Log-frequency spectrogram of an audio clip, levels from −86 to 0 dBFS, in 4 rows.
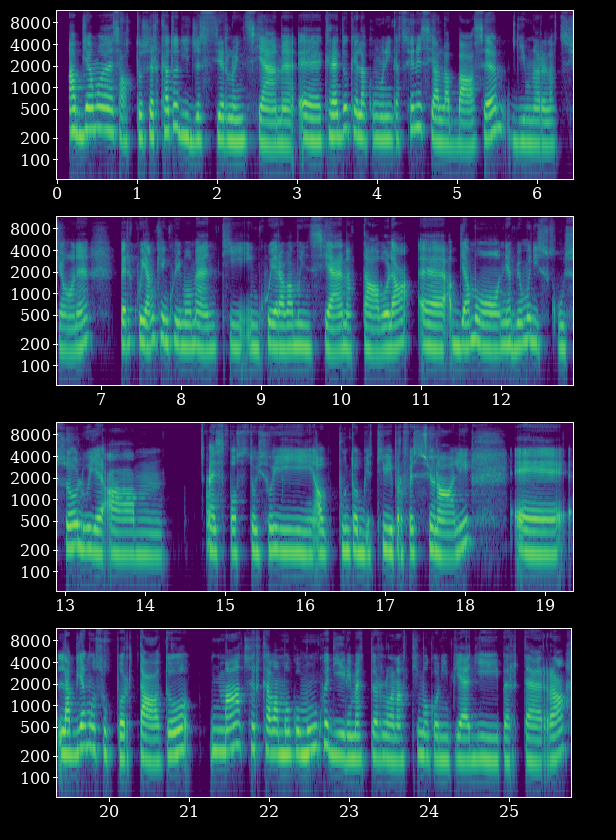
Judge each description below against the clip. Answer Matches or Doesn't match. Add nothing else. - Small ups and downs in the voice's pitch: Doesn't match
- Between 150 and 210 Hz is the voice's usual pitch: Matches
